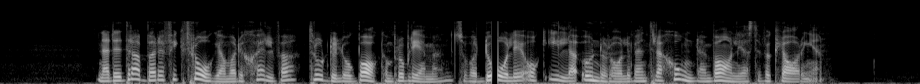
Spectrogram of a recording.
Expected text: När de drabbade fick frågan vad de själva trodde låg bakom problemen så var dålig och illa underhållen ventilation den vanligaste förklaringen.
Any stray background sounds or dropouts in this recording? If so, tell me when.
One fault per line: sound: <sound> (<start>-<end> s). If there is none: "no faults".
sound: dropout (4.9-5.0 s)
